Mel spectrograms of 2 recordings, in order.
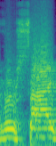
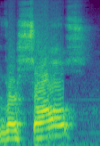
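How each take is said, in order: First: It is said the standard, French-derived way. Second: It is said the local Kentucky way. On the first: It names the treaty. "we signed a Versailles Treaty in World War One" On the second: It names the Kentucky town. "That's what we call it"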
